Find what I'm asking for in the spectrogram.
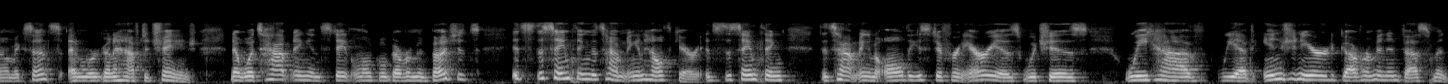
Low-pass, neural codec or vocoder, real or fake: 7.2 kHz; none; real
